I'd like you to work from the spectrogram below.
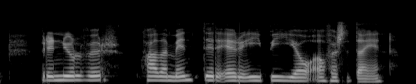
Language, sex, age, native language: Icelandic, female, 60-69, Icelandic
